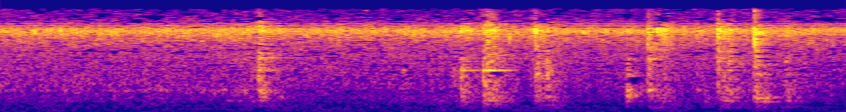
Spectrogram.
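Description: Beef simmering in thick masala gravy in a kadhai, sizzling with a steady hiss: the bhunai stage, meat frying down in oil and spices. A few short crackles break through in the second half.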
